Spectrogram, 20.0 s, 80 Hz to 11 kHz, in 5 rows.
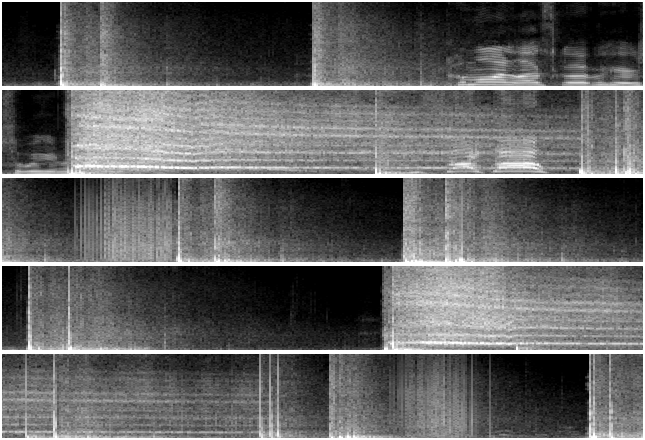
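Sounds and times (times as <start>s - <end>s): firework bangs with crackling: 0.3s - 2.8s, 4.4s - 13.2s, 14.4s - 20.0s
firework shrill whistle: 4.4s - 9.1s, 14.4s - 17.8s.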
